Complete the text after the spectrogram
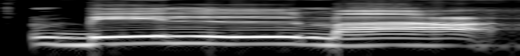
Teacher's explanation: আইনটা উচ্চারণের সময় গলার মাঝখানে চাপ দিয়ে পড়তে হবে।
